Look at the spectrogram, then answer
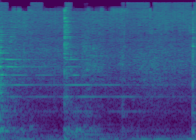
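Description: Potatoes frying with onion, garlic, ginger and carrots in a pan, a steady close sizzle and hiss with a couple of brief stirring scrapes.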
